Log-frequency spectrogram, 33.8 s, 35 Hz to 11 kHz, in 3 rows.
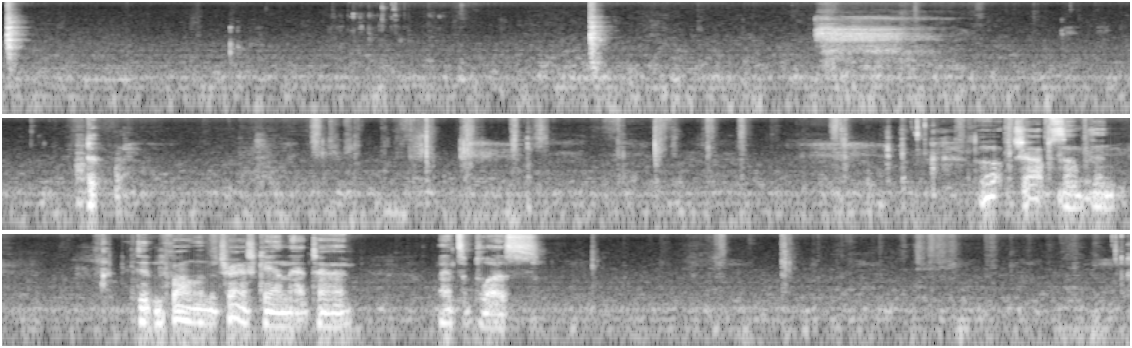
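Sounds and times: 
low room hum: 0.0s - 33.8s
brief papery rustle: 14.4s - 18.8s, 31.6s - 33.6s
playing cards being flipped: 14.4s - 18.8s, 19.6s - 21.4s, 29.7s - 30.6s
speech: 21.5s - 22.5s, 23.9s - 26.1s, 27.0s - 28.0s.

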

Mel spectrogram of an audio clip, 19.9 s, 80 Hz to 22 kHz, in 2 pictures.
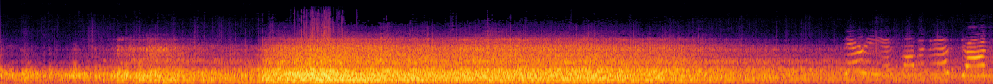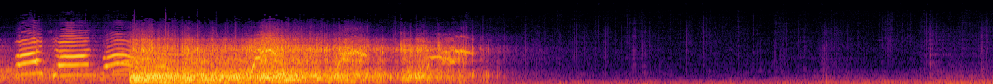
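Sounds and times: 
airplane engines roaring during takeoff: 1.0s - 14.6s
person speaking: 8.4s - 11.3s.

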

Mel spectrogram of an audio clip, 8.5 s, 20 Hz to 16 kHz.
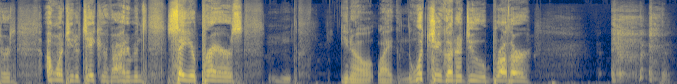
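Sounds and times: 
speech: 0.0s - 6.8s, 7.6s - 8.4s
harsh coughs: 7.6s - 8.4s.

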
